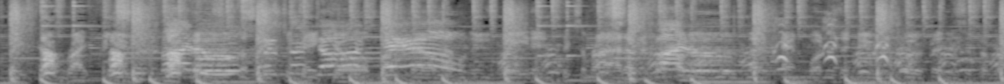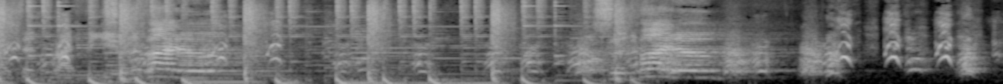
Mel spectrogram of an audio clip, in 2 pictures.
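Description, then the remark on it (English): Dogs bark repeatedly in quick bursts over loud, thumping music. The barking and music carry on steadily, then drop away to a few scattered sounds near the end. “just ran to the front door because she heard the dogs barking.”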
